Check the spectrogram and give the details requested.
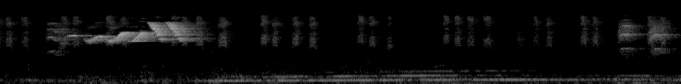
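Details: Saffron finch singing in the wild: a loud, bright warbled phrase, then quick groups of high, clipped chirps repeated steadily, over a low steady hum in the background.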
